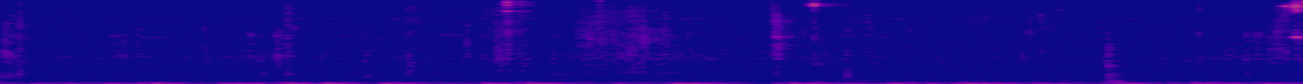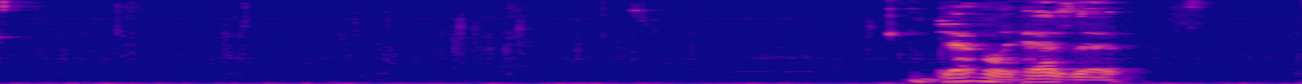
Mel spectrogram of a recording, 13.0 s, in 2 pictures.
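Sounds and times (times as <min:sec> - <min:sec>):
person chewing food: 0:00.0 - 0:10.1.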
